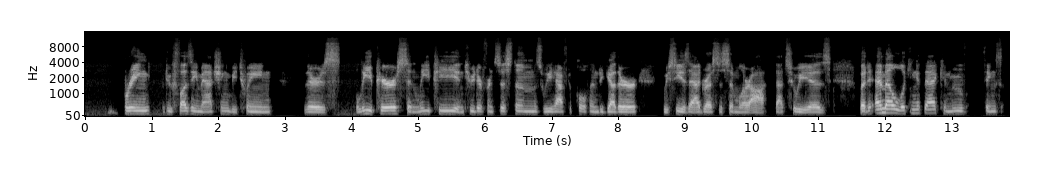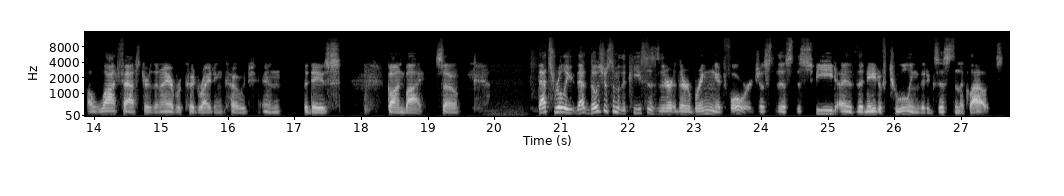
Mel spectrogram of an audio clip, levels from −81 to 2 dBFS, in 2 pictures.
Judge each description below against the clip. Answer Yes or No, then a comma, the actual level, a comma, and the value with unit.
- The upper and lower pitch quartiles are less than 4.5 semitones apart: No, average, 4.8 semitones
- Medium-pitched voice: No, low, 120 Hz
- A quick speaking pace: No, average, 185 wpm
